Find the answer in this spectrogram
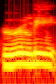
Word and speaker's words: Earley: It's called Early Information Science, and it's Early is spelled EARLEY. Don't forget the E before the Y.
